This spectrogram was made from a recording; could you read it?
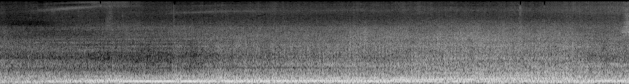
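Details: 6.0 diesel truck at idle after Marvel Mystery Oil was added to the crankcase and fuel tank: even, steady rumble with no clear knock or miss. It runs smoother; the owner suspects stiction and plans an oil change plus stiction eliminator.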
